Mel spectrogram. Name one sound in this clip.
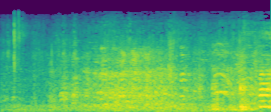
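A crowd cheers and claps.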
